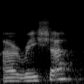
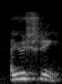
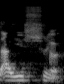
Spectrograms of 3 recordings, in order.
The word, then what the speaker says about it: Ayushree: And Arisha, how do you say your name? Ayushri. It's Ayushri. Arushri.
